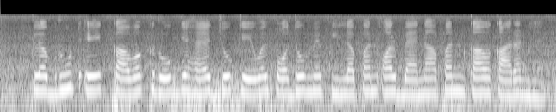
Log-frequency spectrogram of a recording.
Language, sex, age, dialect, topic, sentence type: Hindi, male, 18-24, Marwari Dhudhari, agriculture, statement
